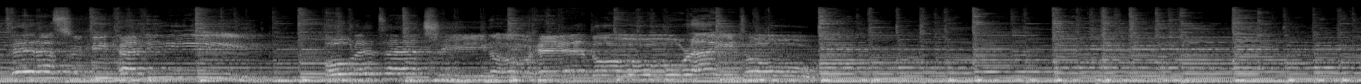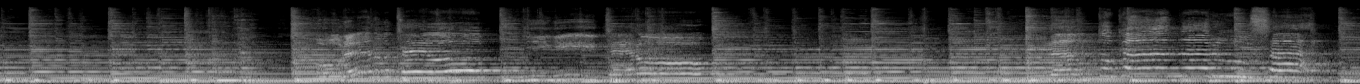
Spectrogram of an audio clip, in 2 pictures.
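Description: A man singing a ballad to his own strummed acoustic guitar. The singing pauses for several seconds in the middle while the guitar plays on, then comes back.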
